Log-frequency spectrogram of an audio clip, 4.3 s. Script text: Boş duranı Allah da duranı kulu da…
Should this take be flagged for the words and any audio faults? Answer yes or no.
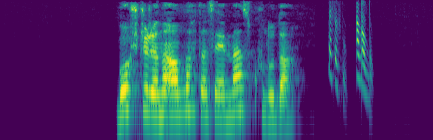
yes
